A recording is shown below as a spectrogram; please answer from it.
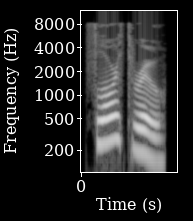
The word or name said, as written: floor-through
